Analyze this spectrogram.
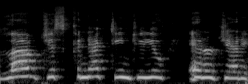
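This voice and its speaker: A woman speaks with an extremely high pitch. Her pitch variation is ordinary. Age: 80s+. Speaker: intuitive energy healer. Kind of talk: interview.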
